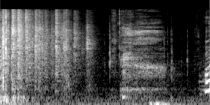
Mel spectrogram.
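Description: Plastic candy wrapper of a Super Lemon candy crinkling and crackling as it is pulled open, busiest in the first second and then dying away to a few faint rustles.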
